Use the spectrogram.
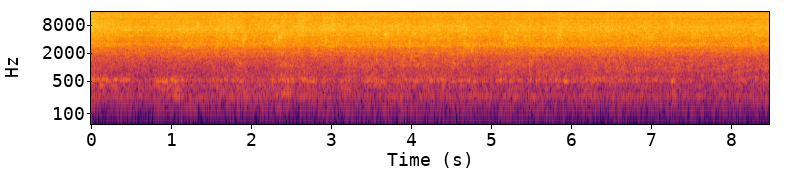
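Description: A water tap runs steadily into a sink to rinse off a soap-making tool, a constant loud hiss and splash lasting throughout with no talking.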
